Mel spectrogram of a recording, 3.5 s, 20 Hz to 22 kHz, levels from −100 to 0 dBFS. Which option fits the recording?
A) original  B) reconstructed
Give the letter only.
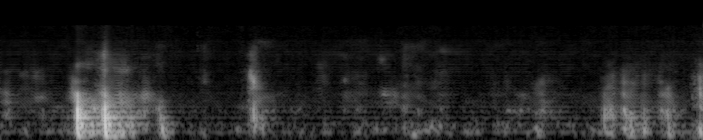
B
